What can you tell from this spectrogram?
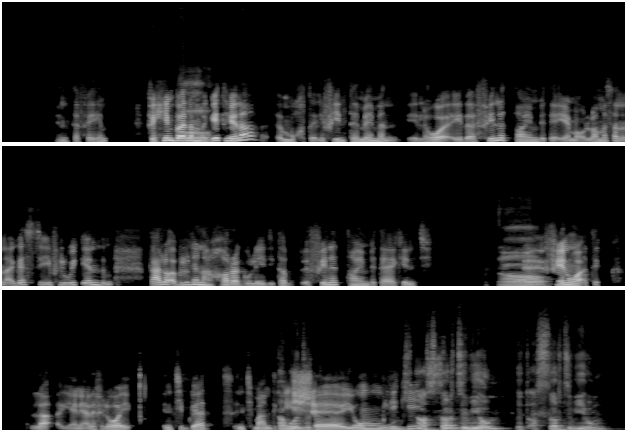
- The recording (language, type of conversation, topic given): Arabic, podcast, إزاي بتوازني بين راحتك وواجبات البيت؟
- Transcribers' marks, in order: in English: "الTime"; in English: "الweekend"; in English: "الTime"; tsk; distorted speech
